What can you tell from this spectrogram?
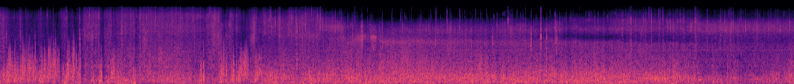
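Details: Loud, constant wind rushing over the microphone mixes with rumbling movement noise and scattered crackles, and no barking or other animal voice stands out.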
